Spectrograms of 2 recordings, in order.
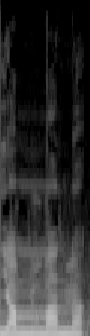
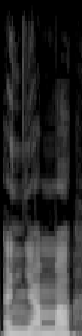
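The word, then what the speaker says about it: Enyeama: And Yamana, wait, let me just check how to properly pronounce this guy's name, guys. Sorry, just 1 second. It's Enyama, the goalkeeper.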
